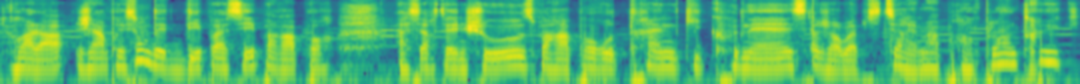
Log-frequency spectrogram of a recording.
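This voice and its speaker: A woman, chatting casually to camera in her own vlog, expressive and chatty, jumping up high when excited. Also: a little fast, faint music behind. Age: 20s. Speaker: YouTuber.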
